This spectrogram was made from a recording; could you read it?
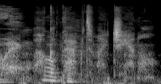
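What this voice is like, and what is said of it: Soft ASMR-style voice. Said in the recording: “ASMR voice”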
